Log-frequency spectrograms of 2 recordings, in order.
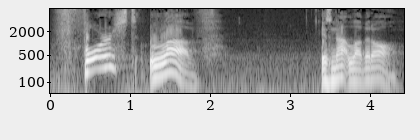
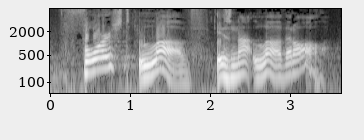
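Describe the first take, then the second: First: Said in the usual way. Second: Drawn out very slowly, each word weighed; slow right down and let every word land; very slow emphasis. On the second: Shown as a demonstration. Pastor repeating the key line to the congregation, very slow and weighty. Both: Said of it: "Let me say it like this".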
